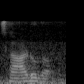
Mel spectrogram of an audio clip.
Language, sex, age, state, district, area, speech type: Malayalam, male, 18-30, Kerala, Idukki, rural, read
